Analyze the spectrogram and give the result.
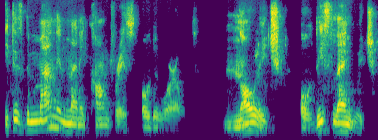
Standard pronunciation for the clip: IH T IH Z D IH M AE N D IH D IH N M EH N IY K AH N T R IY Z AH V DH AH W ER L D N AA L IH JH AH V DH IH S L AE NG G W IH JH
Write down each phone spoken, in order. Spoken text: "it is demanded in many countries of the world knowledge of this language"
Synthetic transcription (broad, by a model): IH T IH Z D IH M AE N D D IH N M EH N IY K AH N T R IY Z AH V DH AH W ER L D N AA L IH JH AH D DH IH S L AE NG G W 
